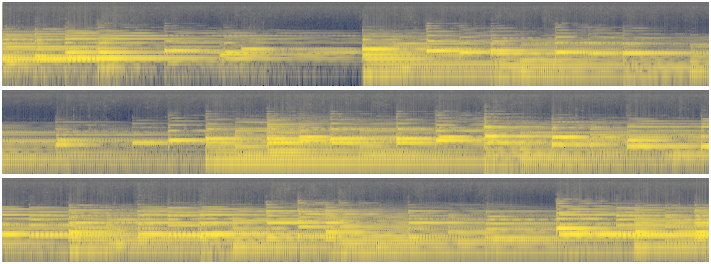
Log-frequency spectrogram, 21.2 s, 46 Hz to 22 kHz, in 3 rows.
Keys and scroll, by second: 2.0 Return.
